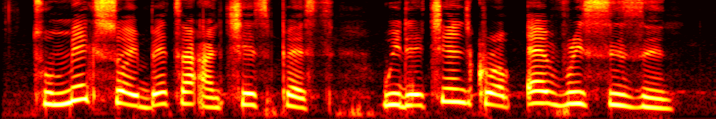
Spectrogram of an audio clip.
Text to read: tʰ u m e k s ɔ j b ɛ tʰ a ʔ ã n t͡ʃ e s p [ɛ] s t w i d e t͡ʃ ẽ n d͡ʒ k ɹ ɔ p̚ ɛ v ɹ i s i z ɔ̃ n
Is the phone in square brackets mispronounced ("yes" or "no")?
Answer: no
